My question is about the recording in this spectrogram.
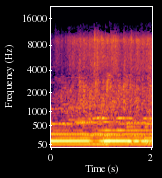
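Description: A live band's electric guitars holding one long sustained chord at the end of a song.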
